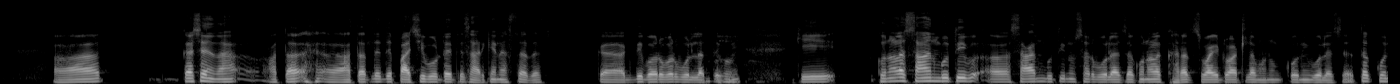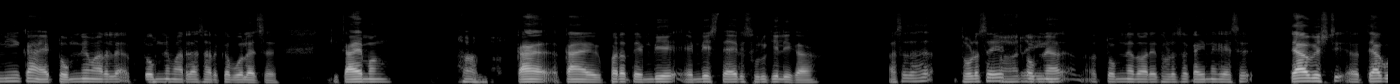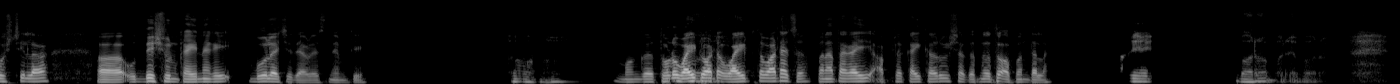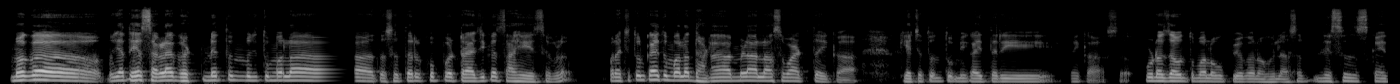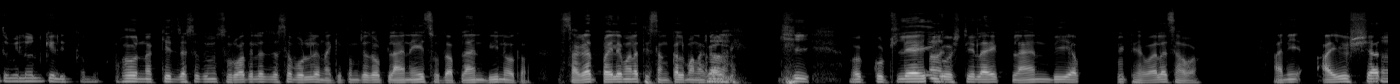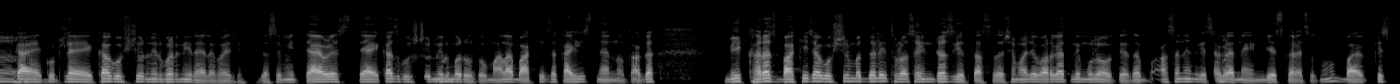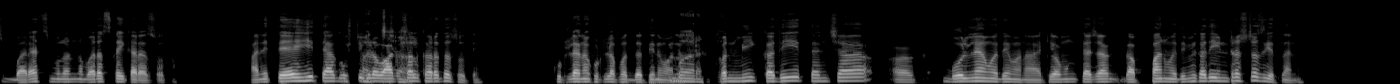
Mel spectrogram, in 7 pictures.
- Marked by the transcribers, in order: chuckle; other background noise; tapping; laughing while speaking: "नव्हतो आपण त्याला"; in English: "ट्रॅजिकच"; in English: "प्लॅन एच"; in English: "प्लॅन बी"; laughing while speaking: "कळली की"; in English: "प्लॅन बी"
- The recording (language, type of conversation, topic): Marathi, podcast, तुमच्या आयुष्यातलं सर्वात मोठं अपयश काय होतं आणि त्यातून तुम्ही काय शिकलात?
